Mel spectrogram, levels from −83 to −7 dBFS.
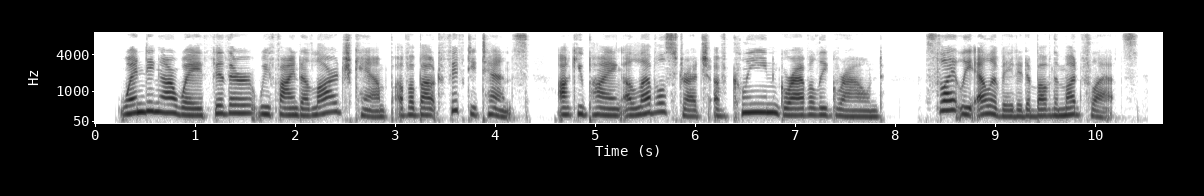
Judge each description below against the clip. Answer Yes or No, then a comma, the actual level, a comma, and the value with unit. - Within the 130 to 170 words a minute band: Yes, average, 150 wpm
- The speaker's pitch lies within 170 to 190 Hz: Yes, medium, 185 Hz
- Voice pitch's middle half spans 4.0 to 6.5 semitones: Yes, average, 4.9 semitones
